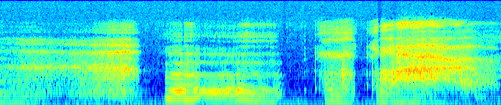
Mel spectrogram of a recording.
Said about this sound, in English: It wasn't long before he heard a yawn.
